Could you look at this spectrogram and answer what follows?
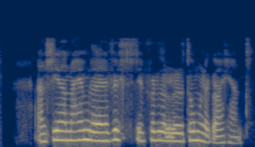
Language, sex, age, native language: Icelandic, male, 12, Icelandic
